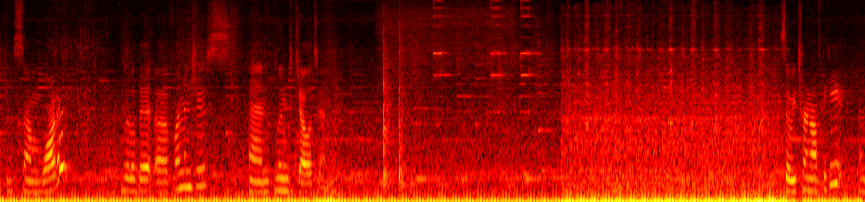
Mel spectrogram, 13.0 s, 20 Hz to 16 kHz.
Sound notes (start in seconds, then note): 8.6 whisker screeches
